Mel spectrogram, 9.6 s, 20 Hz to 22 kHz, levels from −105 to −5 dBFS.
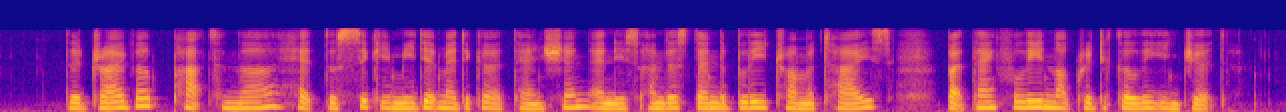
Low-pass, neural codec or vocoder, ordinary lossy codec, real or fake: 7.2 kHz; none; none; real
